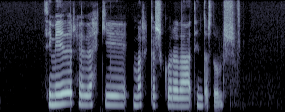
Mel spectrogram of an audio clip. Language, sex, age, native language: Icelandic, female, 18-19, Icelandic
